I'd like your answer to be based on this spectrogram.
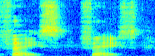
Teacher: many RP speakers today speak face very open with an epsilon in a lot of cases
